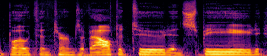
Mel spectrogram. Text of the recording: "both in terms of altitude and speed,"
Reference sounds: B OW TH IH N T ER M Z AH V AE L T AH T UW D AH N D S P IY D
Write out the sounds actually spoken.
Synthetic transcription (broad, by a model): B OW TH IH N T ER M Z AH V AE L T AH T UW D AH N S P IY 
